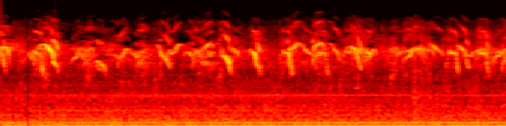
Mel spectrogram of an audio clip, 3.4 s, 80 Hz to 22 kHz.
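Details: Newly hatched chicken chicks from a mixed batch hatched 1 December 2022, including Habeş, Sultan and İspenç breeds; many overlapping high peeps, each a quick falling or arched note, with a steady low machine hum beneath.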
